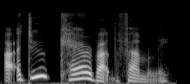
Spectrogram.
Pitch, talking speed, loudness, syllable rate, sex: 225 Hz, 190 wpm, -18 LUFS, 5.6 syllables/s, female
